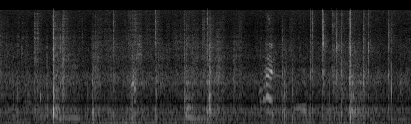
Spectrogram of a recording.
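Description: Tennis balls are struck with sharp pops of rackets.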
